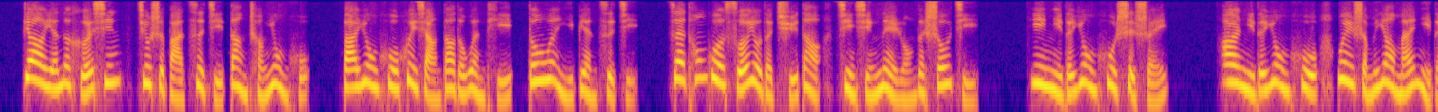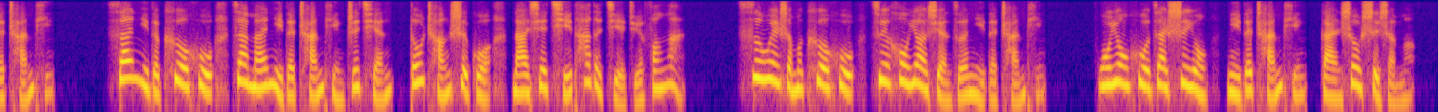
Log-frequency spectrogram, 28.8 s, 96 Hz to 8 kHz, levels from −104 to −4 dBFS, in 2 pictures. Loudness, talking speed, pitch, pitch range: -16 LUFS, 250 characters per minute, 245 Hz, 195-280 Hz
